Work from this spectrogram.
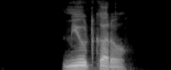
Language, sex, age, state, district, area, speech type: Hindi, male, 18-30, Rajasthan, Bharatpur, rural, read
